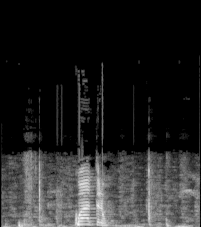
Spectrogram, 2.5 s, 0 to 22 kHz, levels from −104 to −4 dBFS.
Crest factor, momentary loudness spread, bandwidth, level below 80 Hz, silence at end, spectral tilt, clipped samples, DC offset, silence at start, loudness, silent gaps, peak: 20 dB; 19 LU; 12.5 kHz; -38 dBFS; 0 s; -4 dB/octave; under 0.1%; under 0.1%; 0.05 s; -18 LUFS; none; 0 dBFS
